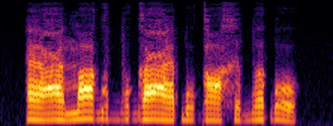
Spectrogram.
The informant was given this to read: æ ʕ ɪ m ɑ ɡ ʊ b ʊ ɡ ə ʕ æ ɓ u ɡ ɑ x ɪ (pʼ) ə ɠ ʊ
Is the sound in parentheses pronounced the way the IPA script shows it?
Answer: no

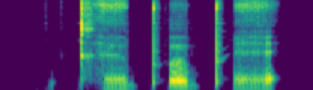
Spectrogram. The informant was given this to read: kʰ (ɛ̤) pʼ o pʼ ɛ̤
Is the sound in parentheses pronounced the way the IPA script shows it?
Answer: no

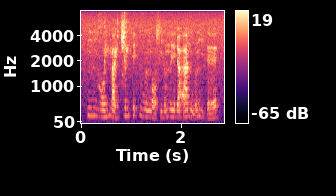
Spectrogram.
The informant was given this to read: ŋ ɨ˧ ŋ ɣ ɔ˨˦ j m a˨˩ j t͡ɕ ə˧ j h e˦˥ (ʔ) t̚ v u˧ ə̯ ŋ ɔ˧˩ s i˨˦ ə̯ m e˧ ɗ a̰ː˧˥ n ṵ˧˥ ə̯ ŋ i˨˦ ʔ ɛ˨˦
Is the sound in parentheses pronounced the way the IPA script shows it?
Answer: no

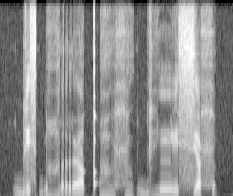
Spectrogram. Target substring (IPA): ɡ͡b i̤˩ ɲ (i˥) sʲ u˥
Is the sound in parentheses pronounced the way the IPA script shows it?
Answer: no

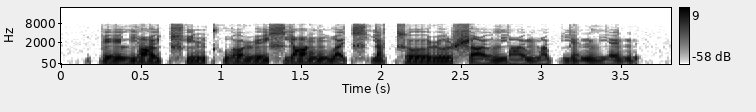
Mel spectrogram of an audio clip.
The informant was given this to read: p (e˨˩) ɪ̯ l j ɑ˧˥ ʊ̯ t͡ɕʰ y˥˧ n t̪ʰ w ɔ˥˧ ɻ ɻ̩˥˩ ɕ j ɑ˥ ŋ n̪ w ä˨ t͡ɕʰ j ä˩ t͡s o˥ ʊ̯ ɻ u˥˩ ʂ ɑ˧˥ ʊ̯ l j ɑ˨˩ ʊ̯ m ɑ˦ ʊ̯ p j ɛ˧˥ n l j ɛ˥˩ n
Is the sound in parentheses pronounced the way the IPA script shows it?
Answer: yes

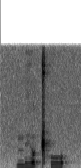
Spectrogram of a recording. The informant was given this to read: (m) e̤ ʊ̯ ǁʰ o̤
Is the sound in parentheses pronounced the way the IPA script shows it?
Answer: yes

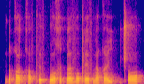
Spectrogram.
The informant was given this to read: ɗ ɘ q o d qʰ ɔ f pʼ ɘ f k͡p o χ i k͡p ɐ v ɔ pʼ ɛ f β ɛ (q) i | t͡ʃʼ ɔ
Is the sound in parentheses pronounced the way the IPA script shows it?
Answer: yes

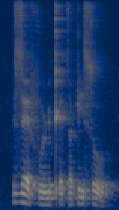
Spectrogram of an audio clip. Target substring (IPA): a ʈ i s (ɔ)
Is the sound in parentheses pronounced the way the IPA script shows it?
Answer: no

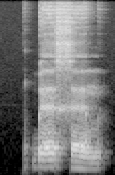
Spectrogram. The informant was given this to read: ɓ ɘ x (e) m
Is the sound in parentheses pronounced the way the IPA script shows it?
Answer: no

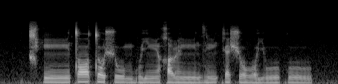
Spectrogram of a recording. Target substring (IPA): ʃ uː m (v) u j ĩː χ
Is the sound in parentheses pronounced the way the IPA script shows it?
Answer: no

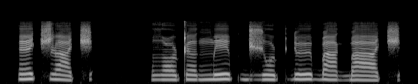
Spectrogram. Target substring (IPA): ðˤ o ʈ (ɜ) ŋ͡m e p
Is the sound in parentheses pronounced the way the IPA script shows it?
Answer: yes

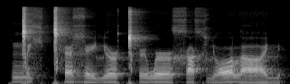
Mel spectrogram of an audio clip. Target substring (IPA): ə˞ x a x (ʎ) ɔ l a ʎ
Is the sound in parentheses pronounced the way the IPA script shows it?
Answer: yes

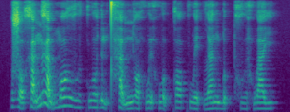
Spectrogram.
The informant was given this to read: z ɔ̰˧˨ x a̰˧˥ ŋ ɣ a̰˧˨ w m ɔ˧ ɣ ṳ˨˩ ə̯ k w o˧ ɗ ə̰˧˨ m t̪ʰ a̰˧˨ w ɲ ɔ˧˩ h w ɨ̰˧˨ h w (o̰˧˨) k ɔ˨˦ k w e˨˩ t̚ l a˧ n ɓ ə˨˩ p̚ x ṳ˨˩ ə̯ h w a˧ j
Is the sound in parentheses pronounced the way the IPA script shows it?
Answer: yes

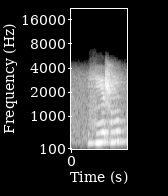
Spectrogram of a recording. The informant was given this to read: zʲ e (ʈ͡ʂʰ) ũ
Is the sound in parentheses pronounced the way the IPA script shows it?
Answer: no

